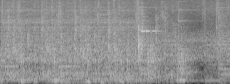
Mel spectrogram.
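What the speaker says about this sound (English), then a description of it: "I'm going to top stitch across the front and around the flap." Sewing machine top stitching across the front and around a bag flap, a steady rapid mechanical chatter of the needle running close and continuous throughout.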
